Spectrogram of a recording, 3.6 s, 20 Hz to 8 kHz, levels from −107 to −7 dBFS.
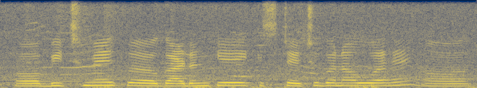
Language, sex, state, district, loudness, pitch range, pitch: Hindi, female, Punjab, Kapurthala, -15 LUFS, 230-265 Hz, 245 Hz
